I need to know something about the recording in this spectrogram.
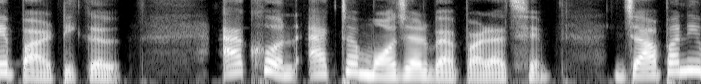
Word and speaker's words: へ: কিন্তু যখন এটা বাক্যের মধ্যে দিক বোঝানোর জন্য বসে, তখন কিন্তু এর উচ্চারণটা পাল্টে গিয়ে এ হয়ে যায়।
